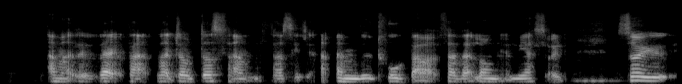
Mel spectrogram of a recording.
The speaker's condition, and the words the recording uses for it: Stuttering. So now I'm more like a covert stammer, where I do stammer, but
